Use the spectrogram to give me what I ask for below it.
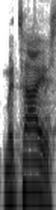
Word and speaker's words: Mathias: Matthias, there we go.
